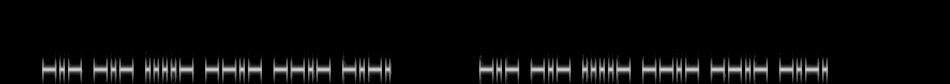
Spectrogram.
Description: Morse code, heard as a keyed tone, about 28 wpm, 700 Hz. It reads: KK4QQC KK4QQC
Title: USA Call Signs - 6 Characters - Repeated 3x - 28wpm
